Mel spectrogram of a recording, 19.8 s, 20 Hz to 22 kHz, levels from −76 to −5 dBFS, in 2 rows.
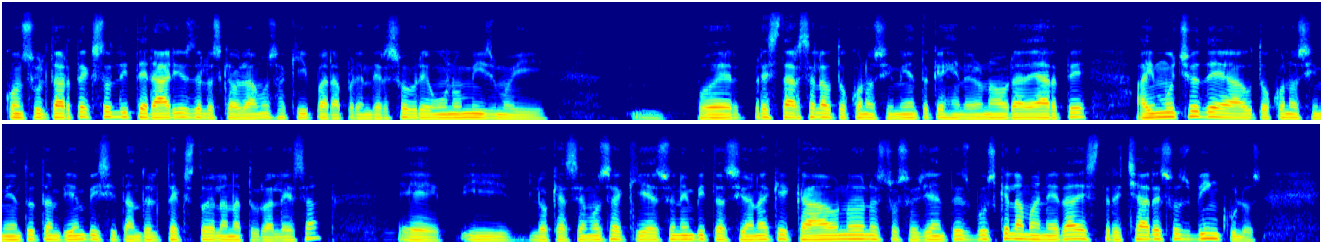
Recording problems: none

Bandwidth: 15 kHz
